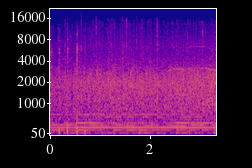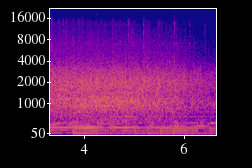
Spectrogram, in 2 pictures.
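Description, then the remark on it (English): Steady applause from a crowd giving thanks to a team for its work, dense continuous clapping that holds at a fairly even loudness for several seconds, with a faint edge of cheering mixed into the wash of hands. “Shout out. Some applause.”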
